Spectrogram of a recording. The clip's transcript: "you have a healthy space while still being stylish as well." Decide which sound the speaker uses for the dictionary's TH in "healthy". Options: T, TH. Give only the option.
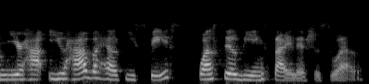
TH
